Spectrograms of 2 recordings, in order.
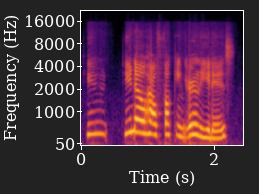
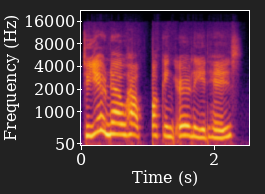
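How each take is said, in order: First: Second try at an irritated British voice, higher; British accent. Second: Irritated British phone answer, slightly overdone; British accent. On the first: Louis woken early by a phone call, higher irritated British accent. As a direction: put on a British accent, raised in pitch. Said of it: "thickly accented and clear and irritated". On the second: Louis answering an early call from Brock, irritated British accent. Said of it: "he has a British accent". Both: Acted.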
